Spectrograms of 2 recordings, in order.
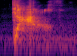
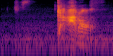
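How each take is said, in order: First: Said in the usual way. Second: Whispered "god-awful"; whispered repeat. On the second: Real, not acted. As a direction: breathe "Just god-awful" with no voice. Repeating the insult.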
